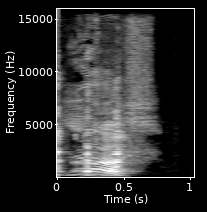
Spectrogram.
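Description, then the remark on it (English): A single harsh crow caw, loud, lasting just over half a second with a raspy, strained tone before falling silent. “Ah, oh, crows. Crows.”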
